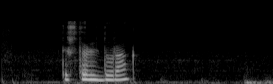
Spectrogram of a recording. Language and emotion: Russian, neutral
